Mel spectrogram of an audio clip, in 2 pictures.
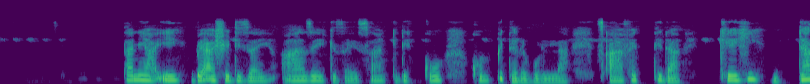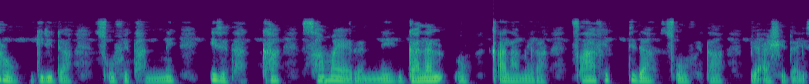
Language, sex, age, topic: Gamo, female, 25-35, government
